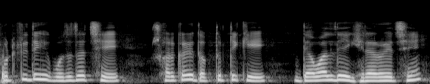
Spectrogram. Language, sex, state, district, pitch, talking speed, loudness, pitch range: Bengali, male, West Bengal, Cooch Behar, 185 Hz, 155 wpm, -14 LUFS, 170-205 Hz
